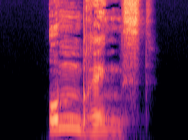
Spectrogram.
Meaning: second-person singular dependent present of umbringen
- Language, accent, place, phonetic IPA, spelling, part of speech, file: German, Germany, Berlin, [ˈʊmˌbʁɪŋst], umbringst, verb, De-umbringst.ogg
